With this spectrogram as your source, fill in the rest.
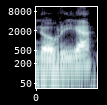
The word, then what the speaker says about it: Nobriga: Nobriga? Yes. It's a very soft B.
